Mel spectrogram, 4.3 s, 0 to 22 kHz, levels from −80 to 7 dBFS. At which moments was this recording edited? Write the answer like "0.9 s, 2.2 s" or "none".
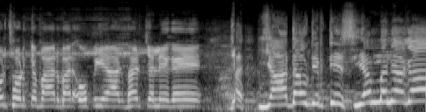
2.4 s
